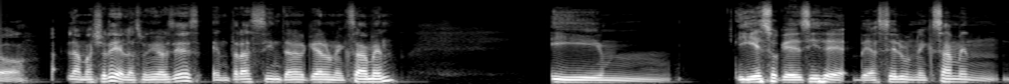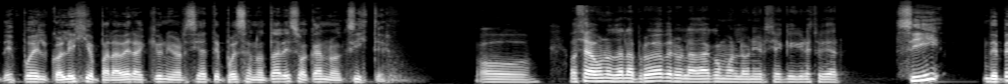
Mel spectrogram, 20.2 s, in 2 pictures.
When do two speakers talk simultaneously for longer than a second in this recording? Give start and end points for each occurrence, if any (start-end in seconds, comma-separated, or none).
none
